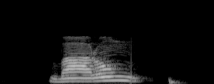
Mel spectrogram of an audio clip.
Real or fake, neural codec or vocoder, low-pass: real; none; 3.6 kHz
